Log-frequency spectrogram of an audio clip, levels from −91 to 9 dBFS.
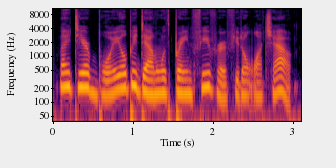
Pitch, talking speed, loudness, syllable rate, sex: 170 Hz, 270 wpm, -17 LUFS, 5.3 syllables/s, female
